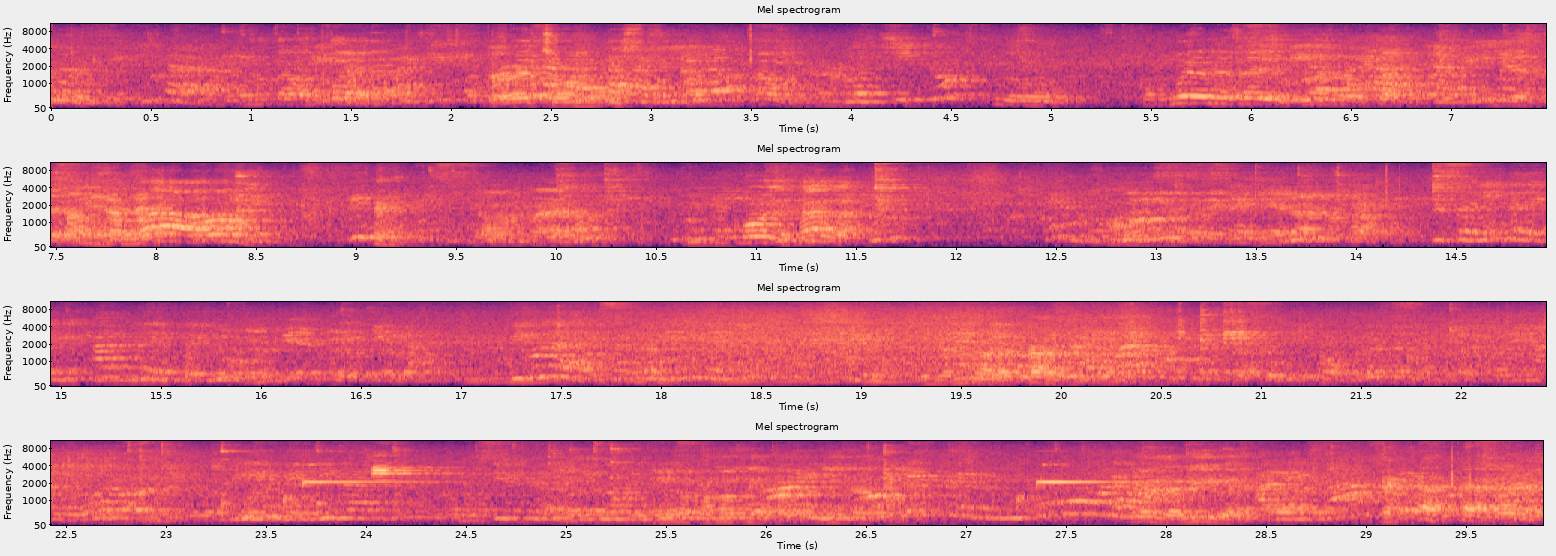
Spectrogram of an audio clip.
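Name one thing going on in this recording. Several men talk and chat at once around a table, close by.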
